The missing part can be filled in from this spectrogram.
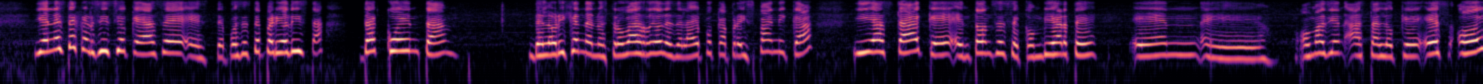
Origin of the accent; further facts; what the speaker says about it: Los Reyes de Juárez, Puebla, Mexico; Sí, un saludo a mi pueblo, a los Reyes de Juárez.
